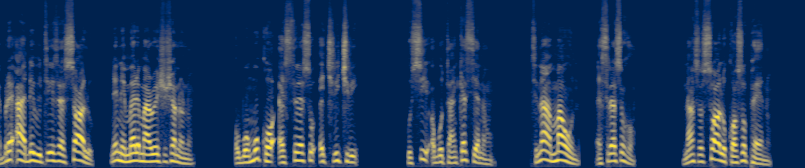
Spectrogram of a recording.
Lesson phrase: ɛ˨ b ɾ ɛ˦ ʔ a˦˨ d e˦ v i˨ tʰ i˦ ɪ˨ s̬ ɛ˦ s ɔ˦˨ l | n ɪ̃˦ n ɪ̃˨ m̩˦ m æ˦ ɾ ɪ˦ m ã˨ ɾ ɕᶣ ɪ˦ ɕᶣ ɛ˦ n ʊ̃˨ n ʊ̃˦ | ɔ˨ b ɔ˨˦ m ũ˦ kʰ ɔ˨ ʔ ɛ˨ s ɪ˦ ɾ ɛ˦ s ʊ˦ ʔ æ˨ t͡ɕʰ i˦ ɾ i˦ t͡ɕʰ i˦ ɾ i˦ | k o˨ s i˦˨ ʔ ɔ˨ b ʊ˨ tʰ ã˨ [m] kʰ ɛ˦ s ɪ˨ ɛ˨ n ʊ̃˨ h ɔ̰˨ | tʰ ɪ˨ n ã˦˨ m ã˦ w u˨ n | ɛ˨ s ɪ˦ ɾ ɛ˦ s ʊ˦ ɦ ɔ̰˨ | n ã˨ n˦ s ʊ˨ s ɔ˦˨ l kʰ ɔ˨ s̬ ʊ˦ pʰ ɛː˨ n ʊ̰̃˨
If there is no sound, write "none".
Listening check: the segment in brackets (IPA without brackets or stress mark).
ŋ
